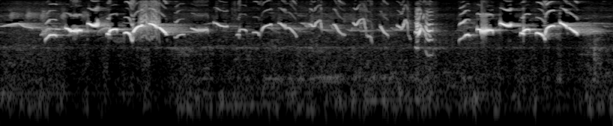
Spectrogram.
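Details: Oriental magpie-robin, known locally as kacer, singing in full voice as if seeking an opponent; varied whistled notes rising and falling in quick succession, with a brief harsh burst near the middle.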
